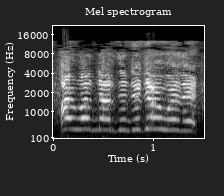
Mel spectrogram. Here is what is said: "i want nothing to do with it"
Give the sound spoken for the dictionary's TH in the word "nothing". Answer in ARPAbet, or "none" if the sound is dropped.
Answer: TH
